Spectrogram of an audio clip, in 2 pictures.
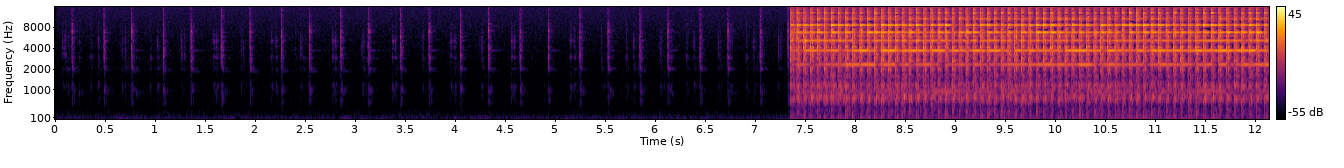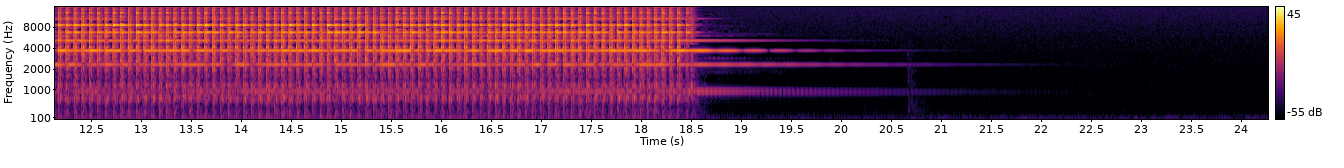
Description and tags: clock ticking + alarm bell
Smiths Interval Clock Timer ticking and 10 second alarm bell.
alarm, bell, clock, Interval, Smiths, tic, tick, ticking, ticks, time, timer, tock, tok, wind, winding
